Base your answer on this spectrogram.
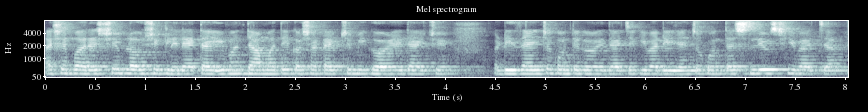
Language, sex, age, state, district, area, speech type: Marathi, female, 45-60, Maharashtra, Akola, urban, spontaneous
